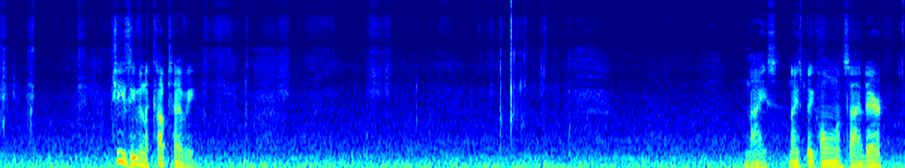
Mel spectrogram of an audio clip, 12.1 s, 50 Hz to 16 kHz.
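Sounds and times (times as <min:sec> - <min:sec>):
low background hum: 0:00.0 - 0:12.0
faint clicks of metal parts: 0:05.4 - 0:07.7.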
